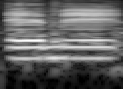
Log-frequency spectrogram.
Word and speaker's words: eme: So if you see eme. I go over here and my eme is an m.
